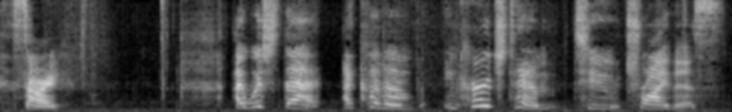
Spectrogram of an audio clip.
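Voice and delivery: real tears held back, voice catching; fighting not to cry over her late father-in-law; holding back tears. Real, not acted. Tearful, remembering her father-in-law she couldn't help. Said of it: "sorry, I'm trying not to cry".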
